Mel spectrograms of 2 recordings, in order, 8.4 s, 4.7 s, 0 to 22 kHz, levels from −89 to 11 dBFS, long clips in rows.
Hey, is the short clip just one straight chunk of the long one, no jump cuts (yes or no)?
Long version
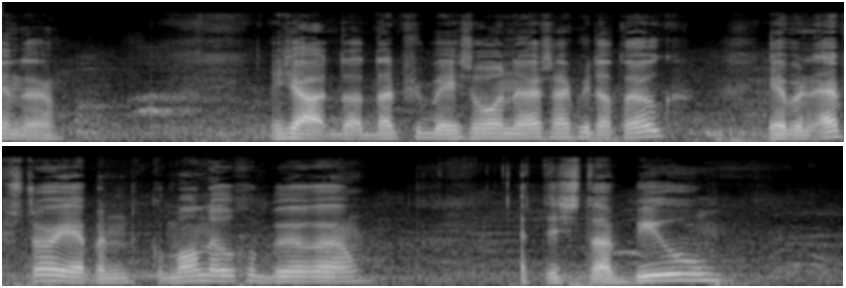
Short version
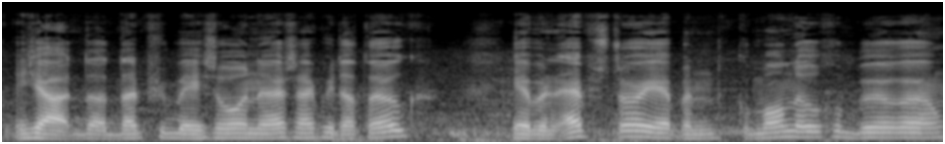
yes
